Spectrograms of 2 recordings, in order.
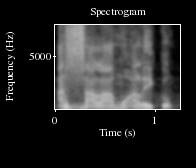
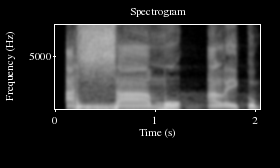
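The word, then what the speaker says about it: السام عليكم: mengucapkan salam kepada mereka jangan bacanya Assalamualaikum tapi asamamualaikum lamnya lnya dihilangkan asamual alaikum gitu Ini ini aturan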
